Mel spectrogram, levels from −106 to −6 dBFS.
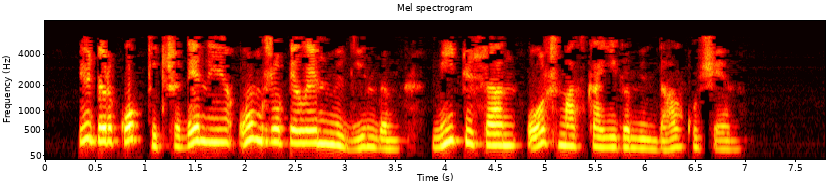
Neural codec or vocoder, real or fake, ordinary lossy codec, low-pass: codec, 24 kHz, 6 kbps, HILCodec; fake; MP3, 24 kbps; 7.2 kHz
